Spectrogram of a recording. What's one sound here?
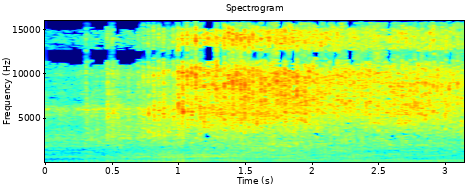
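A dirt bike engine drones as the bike rides past over grass.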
